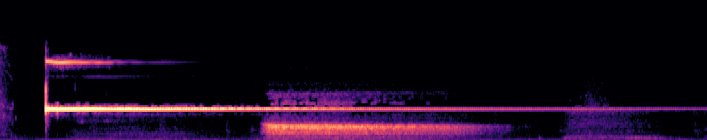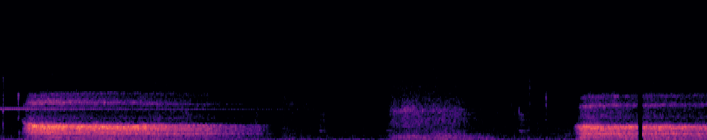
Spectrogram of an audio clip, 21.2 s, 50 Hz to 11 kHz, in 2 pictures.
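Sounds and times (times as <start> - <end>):
long clear bell tone ringing: 0.7 - 10.9
deep slow breaths during a relaxation exercise: 2.1 - 15.2, 16.4 - 18.1, 19.1 - 21.2.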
